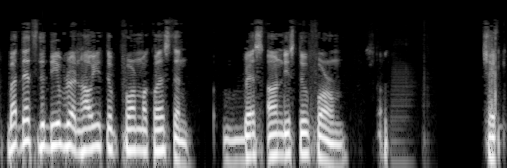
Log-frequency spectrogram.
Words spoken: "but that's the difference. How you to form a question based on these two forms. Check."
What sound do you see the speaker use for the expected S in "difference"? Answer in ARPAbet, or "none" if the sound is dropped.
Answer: none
